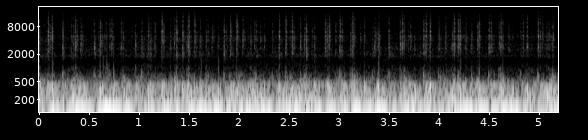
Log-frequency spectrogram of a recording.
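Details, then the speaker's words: 1940 Chevy Coupe V8 bought at auction, heard at the exhaust, possibly slightly cammed: deep loping rumble with uneven choppy beat; normal cammed V8 idle. "let's take you back to the exhaust I think ladies and gentlemen she might be just slightly cam"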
